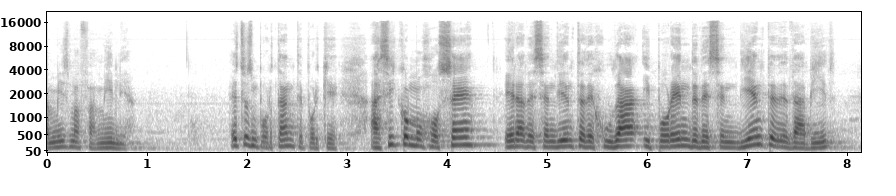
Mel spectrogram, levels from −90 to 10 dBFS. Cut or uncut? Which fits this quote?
cut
